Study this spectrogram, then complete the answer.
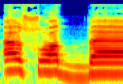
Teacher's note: आयत करने की सूरत में बा अलिफ के साथ एक जबर को पढ़ेंगे, दो जबर नहीं पढ़े जाएंगे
